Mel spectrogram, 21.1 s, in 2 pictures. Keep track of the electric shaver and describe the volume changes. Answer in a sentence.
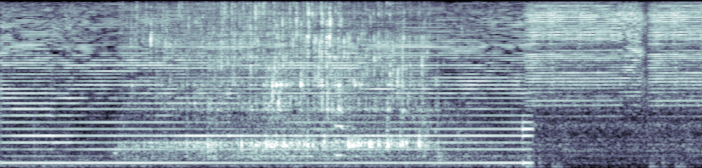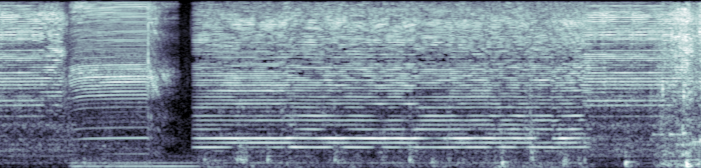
The volume of the electric shaver stays about the same.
